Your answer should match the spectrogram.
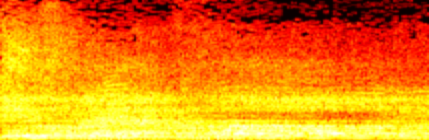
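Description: Sung liturgical chant: voices holding long, steady notes in a reverberant church.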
